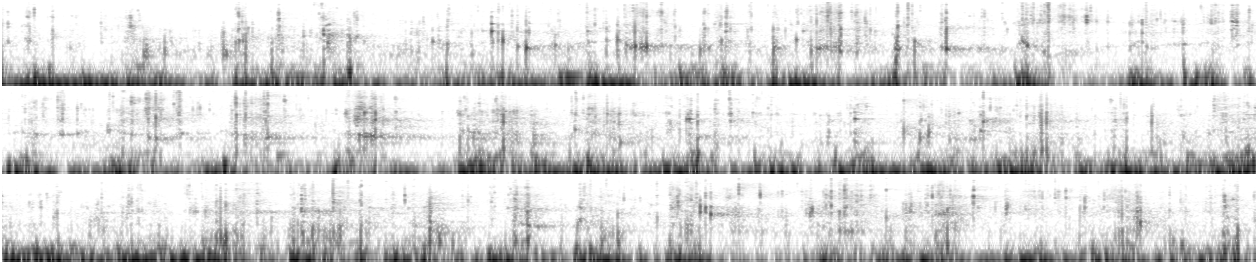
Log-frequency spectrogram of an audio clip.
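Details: Close ASMR-style recording of Lucky, a male English Labrador Retriever aged two and a half, feeding on raw meat. Continuous rapid biting, crunching and smacking with bursts of sharp clicks fills the whole stretch.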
